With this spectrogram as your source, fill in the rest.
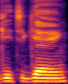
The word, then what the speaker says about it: Geechee Gang: That's correct way to say it, Geechee Gang.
